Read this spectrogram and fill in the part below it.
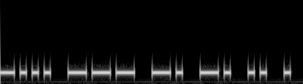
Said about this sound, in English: I actually put in fart face. Why are you so mean? Because somebody who knows Morse code was like, he said fart face.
